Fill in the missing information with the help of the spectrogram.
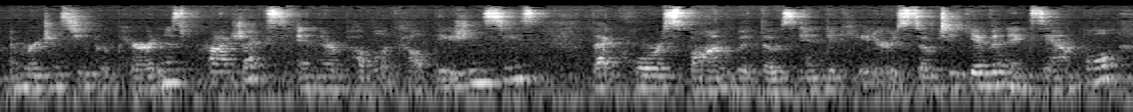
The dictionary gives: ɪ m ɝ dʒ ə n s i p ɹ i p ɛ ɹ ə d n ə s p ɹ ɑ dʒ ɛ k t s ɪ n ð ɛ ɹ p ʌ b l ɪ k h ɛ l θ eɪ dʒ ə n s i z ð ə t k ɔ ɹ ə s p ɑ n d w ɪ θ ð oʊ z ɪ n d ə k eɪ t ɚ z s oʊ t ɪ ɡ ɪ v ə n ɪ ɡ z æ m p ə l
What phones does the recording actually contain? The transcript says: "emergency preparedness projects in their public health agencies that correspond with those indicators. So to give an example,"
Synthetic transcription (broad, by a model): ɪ m ɝ dʒ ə n s i p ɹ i p ɛ ɹ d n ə s p ɹ ɑ dʒ ɛ k t s ɪ n ð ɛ ɹ p ʌ b l ɪ k h ɛ l θ eɪ dʒ ə n s i z ð ə t k ɔ ɹ ə s p ɑ n d w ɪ ð oʊ z ɪ n d ə k eɪ t ɚ z s oʊ t ɪ ɡ ɪ v ə n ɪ ɡ z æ m p l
